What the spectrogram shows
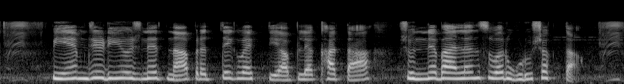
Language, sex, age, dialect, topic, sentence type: Marathi, female, 18-24, Southern Konkan, banking, statement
